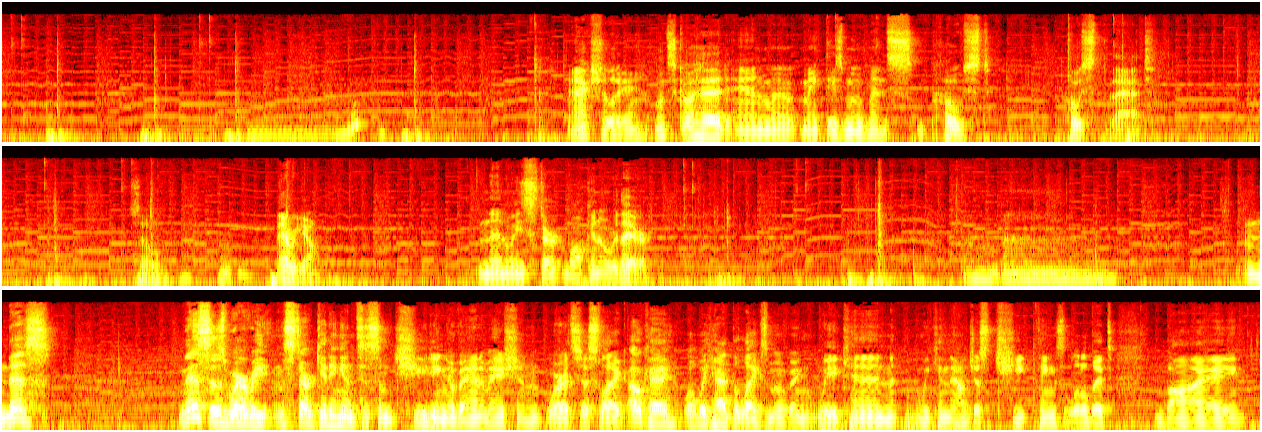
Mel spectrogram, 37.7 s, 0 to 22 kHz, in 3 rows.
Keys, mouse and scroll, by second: 0.0 click, 0.3 space, 1.8 space, 1.9 click, 2.1 space, 4.9 space, 6.8 g, 8.7-9.7 drag, 11.0-13.0 shift+drag, 13.7 click, 13.9 space, 15.3 space, 19.3 right click, 19.6 g.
